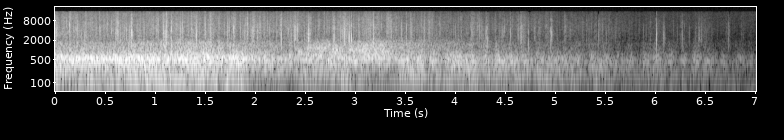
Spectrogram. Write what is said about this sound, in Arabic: هو سمع انفجار كأنه بركان، وارتج المكان وامتلأ بالدخان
